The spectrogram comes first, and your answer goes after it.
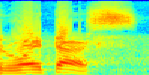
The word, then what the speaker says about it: Reuters: আচ্ছা, রাউটার বা রয়টার, এটা কিন্তু রাউটার না, এটা হচ্ছে রয়টার্স, এই বানানটা একটু খেয়াল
